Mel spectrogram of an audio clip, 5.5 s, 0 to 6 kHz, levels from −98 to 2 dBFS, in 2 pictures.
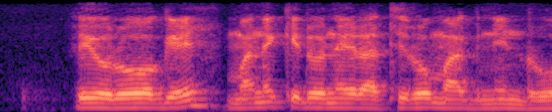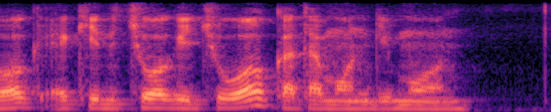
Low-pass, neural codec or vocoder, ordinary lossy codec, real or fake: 5.4 kHz; codec, 16 kHz in and 24 kHz out, 1 kbps, XY-Tokenizer; none; fake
